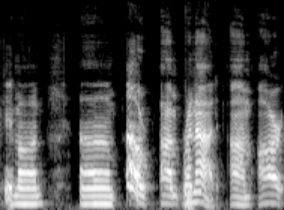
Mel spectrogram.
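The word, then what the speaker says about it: Reinad: on um oh um ranad um re e i let's make sure I spell it right it's ranad re e i n a d so yeah renad um very you know very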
